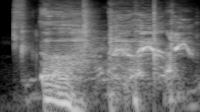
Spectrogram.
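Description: Men coughing and clearing their throats, with short voiced exclamations near the end, in reaction to sniffing ammonia smelling salts.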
